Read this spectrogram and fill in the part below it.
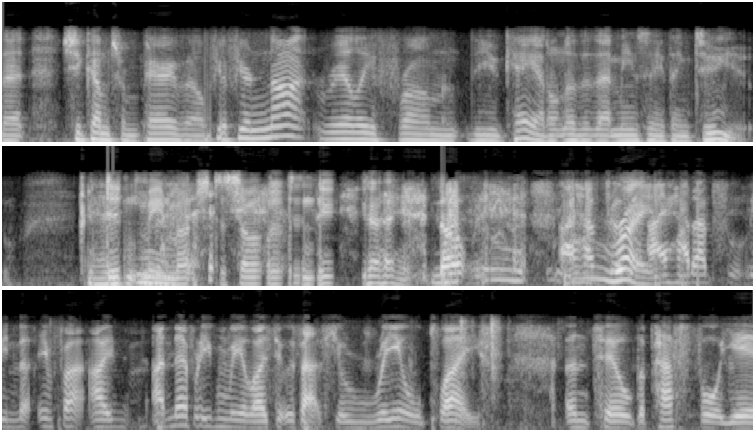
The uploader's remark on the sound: calls in LIVE from Hurricane Who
